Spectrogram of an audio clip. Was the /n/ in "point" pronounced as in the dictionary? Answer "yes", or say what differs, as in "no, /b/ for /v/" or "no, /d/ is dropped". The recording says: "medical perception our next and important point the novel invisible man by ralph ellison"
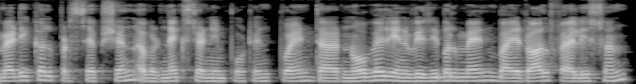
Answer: yes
